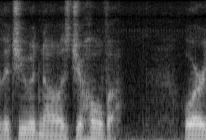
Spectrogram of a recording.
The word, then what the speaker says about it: Jehovah: This is the word in Hebrew that you would know as Jehovah, or Yahweh is another way that it's pronounced.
